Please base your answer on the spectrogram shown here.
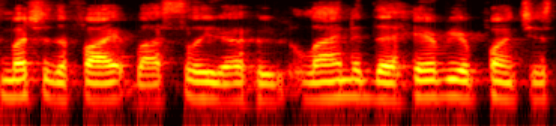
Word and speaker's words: Salido: How do you say that last name? Veteran Orlando Salido. Salido. I was starting to say Salado. Salido.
